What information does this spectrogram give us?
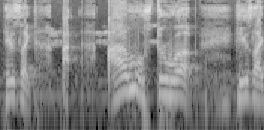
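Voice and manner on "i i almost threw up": high-pitched imitation of a freak-out; freaked-out brother. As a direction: mimic your brother's shocked complaint. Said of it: "he is freaking the fuck out".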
